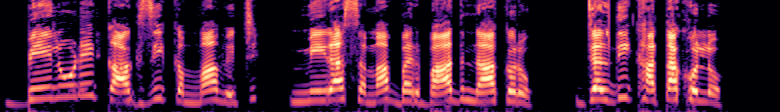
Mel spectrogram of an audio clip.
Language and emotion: Punjabi, angry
